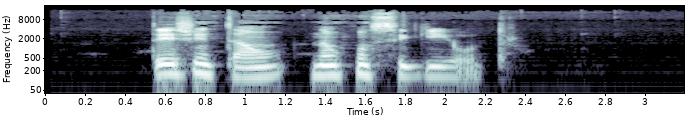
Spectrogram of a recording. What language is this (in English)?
Portuguese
